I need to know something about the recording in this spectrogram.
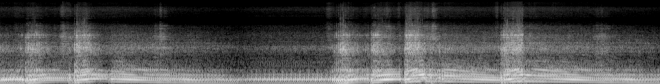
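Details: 2007 petrol car on a lift, engine blipped several times with raspy, slightly clattery revs; owner suspects an exhaust leak, possibly behind running rich (P0172) and power loss, before attempting own repair with corroded screws removed.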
